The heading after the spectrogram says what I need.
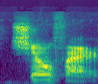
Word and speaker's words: Tzofar: So Shofar is how they say it.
